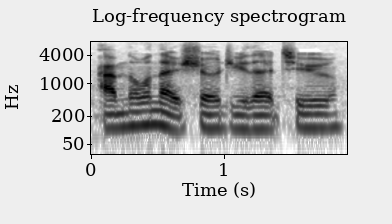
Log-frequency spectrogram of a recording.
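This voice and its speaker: A man's voice: fairly low pitch, little pitch movement, moderate pace, a bit bright, slight background noise. A man streaming a video game, chatting casually in a rambling, profane, joking way. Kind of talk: casual chat while gaming.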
